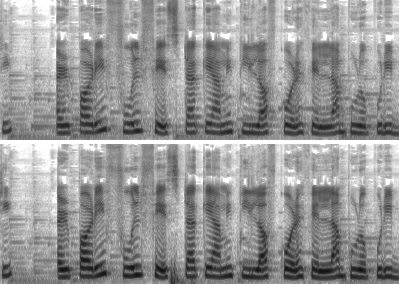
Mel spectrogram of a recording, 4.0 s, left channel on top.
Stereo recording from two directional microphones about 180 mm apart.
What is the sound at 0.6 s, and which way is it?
A woman's voice, 35° right (ahead or behind).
